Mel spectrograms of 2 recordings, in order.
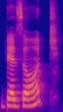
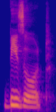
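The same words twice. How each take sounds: First: desert stressed on DE; desert: first syllable hit. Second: dessert stressed on ZERT; dessert: light di, heavy ZERT; stress on second syllable. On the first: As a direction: say desert as DE-zert, the desert. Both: Shown as a demonstration. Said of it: "तो difference देखो".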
